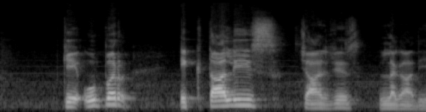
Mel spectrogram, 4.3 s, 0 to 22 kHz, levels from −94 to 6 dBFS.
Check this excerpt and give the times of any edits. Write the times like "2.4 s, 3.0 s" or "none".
2.9 s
